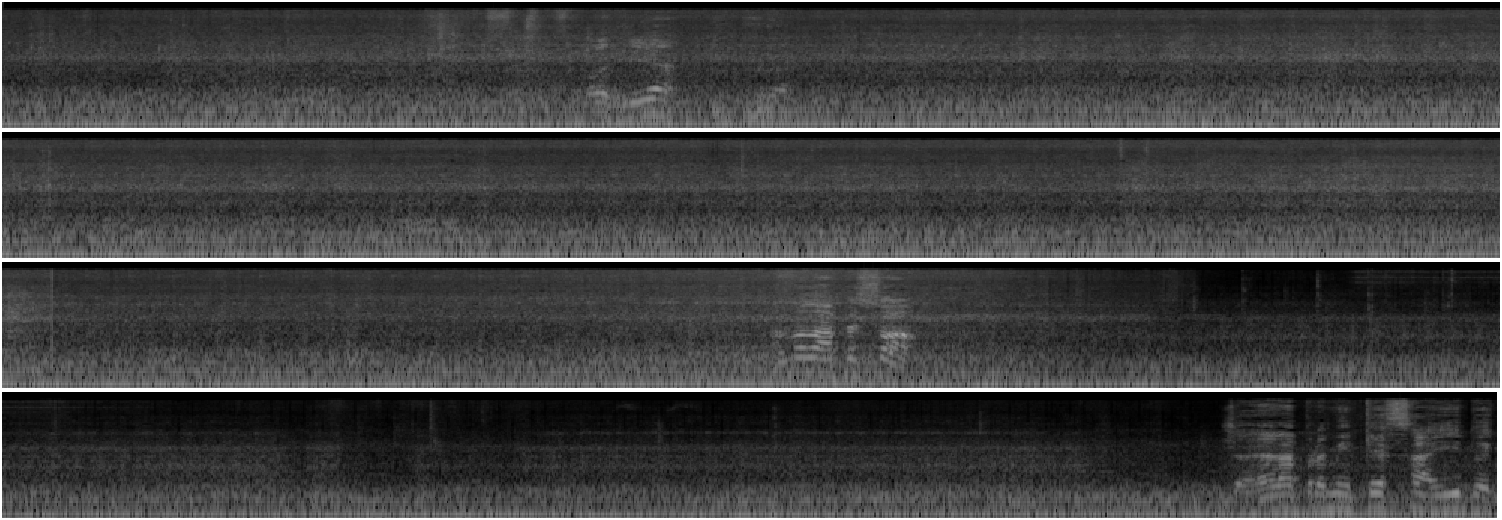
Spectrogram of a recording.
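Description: Traffic rumbles steadily along a wet road in the distance.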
